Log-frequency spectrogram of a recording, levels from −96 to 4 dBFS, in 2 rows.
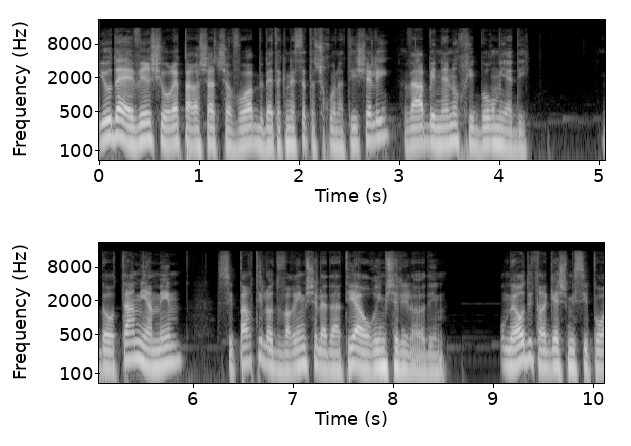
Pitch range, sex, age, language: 115-145 Hz, male, 20-39, Hebrew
